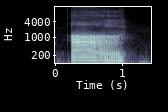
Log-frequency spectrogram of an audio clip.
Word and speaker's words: R: then we've got ah so this is a very british english sound uh for this letter ah it's just a very long sound almost like you're going to the dentist and they ask you to open your mouth wide ah ah like that s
